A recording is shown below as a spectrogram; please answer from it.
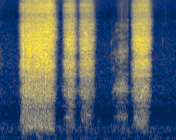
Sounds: Sniff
